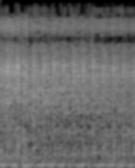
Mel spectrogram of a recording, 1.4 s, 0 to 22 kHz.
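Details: Honda NC700X/NC750X twin after a valve adjustment and coolant refill, run until the fan comes on: even, quick exhaust pulses at a steady idle with no ticking or knocking; idling cleanly.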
